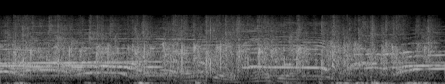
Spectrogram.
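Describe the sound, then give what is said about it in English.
Audience applause and some cheering at the close of a headlining comedy set, a sustained wash of clapping with voices over it. “The clapping keeps happening for Andy Picaro.”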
